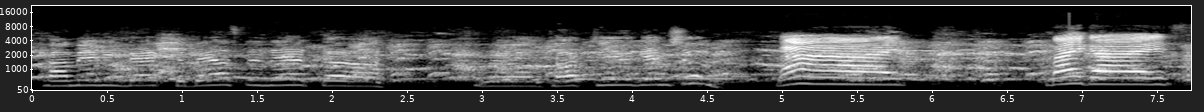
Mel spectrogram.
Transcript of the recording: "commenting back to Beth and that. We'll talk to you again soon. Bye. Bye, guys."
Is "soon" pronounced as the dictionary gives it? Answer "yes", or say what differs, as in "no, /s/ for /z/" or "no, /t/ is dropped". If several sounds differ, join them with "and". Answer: no, /ʃ/ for /s/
